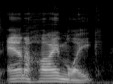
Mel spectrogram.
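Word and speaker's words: Anahim Lake: I've heard it pronounced Anaheim and Anaheim Lake. It's Anaheim Lake.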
